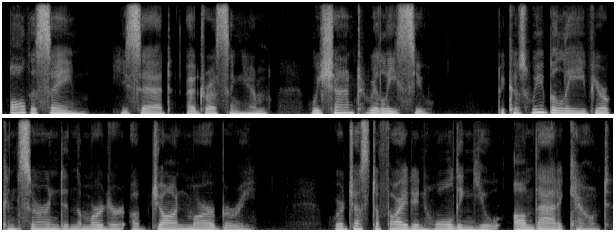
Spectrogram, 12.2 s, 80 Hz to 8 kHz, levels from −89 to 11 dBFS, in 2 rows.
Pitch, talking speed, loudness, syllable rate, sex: 155 Hz, 145 wpm, -21 LUFS, 5.0 syllables/s, male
